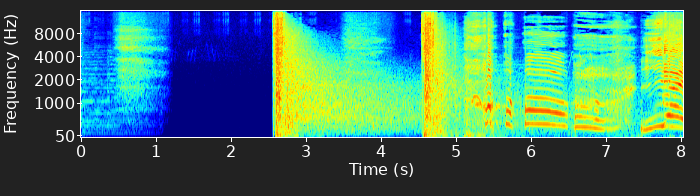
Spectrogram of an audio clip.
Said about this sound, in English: First shot smoked him, the second shot dropped him.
